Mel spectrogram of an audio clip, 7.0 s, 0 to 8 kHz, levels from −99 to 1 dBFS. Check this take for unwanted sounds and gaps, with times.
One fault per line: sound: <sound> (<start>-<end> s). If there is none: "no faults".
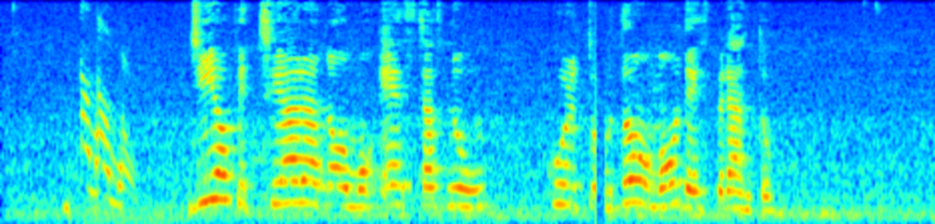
sound: chirp (0.6-1.0 s)
sound: dropout (4.5-4.5 s)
